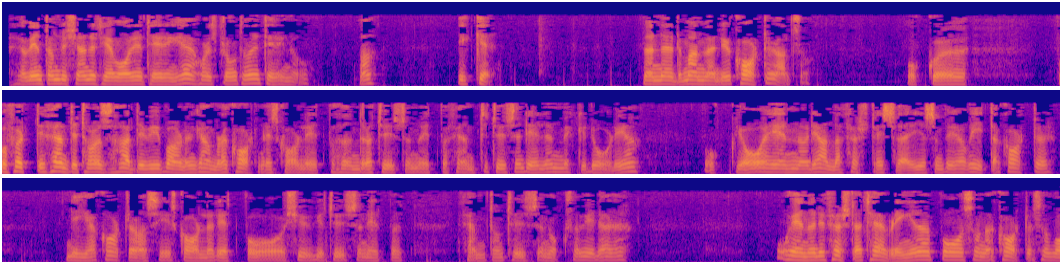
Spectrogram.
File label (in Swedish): Västergötland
